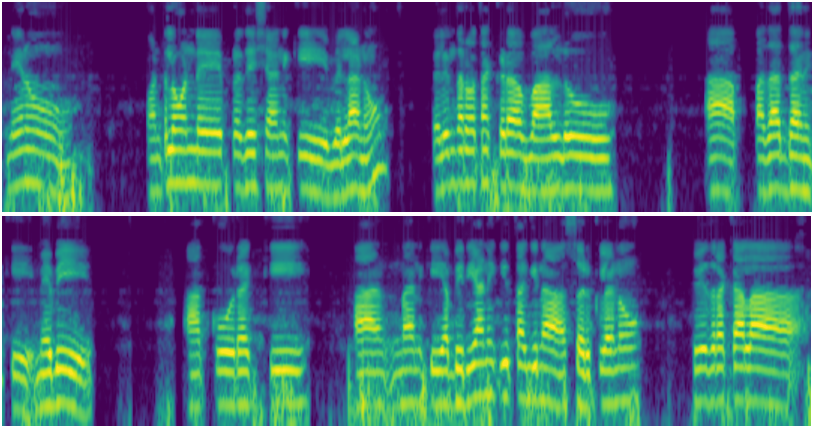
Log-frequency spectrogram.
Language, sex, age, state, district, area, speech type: Telugu, male, 18-30, Andhra Pradesh, Eluru, urban, spontaneous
